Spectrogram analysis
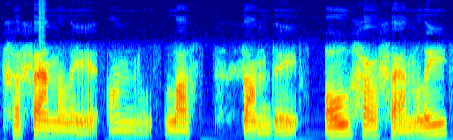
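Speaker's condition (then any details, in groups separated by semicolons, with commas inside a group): No condition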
